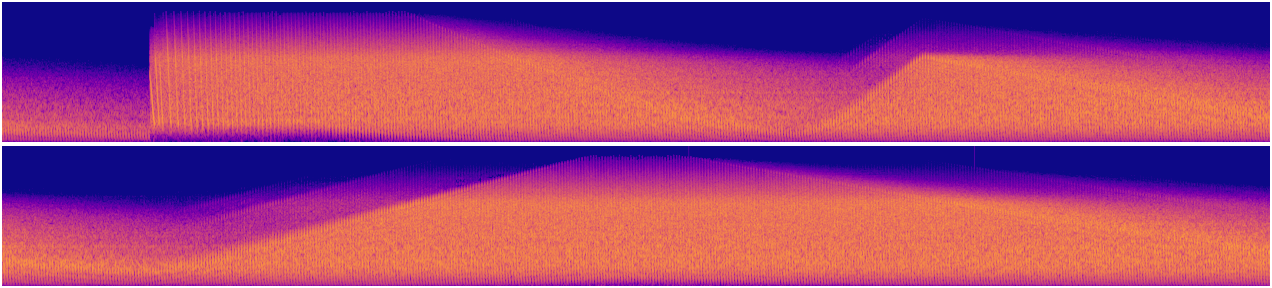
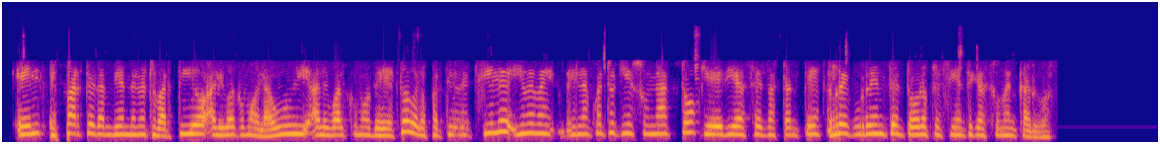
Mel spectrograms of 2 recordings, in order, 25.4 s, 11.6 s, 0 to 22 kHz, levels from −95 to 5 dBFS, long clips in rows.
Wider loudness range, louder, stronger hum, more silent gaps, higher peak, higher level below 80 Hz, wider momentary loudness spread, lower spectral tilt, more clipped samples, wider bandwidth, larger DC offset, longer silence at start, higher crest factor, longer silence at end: first, 8 LU vs 2 LU; first, -14 LUFS vs -18 LUFS; neither; neither; first, 0 dBFS vs -4 dBFS; second, -64 dBFS vs -58 dBFS; first, 13 LU vs 7 LU; second, -0.5 dB/octave vs -8 dB/octave; neither; first, 15 kHz vs 6.2 kHz; neither; second, 0 s vs 0.15 s; about the same, 16 dB vs 14 dB; second, 0 s vs 1.1 s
